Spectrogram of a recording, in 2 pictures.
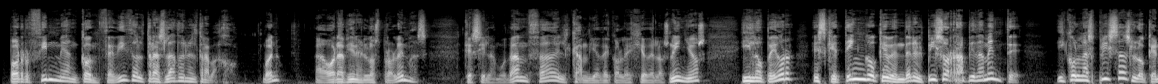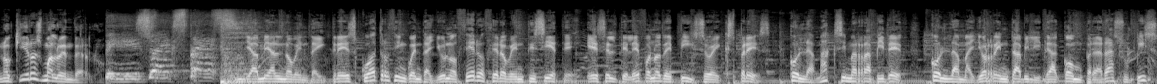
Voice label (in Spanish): Publicidad Radio voces comerciales musica; Piso Express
